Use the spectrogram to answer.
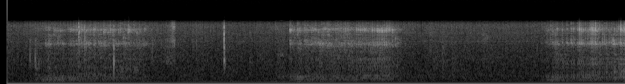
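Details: Dog snoring: a loud, steady, low rattling snore over a constant hiss of background noise.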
